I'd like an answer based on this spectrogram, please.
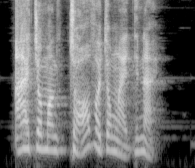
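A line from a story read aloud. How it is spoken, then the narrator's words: Sudden loud shout. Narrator (Vietnamese): chợt bà ta quát lớn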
